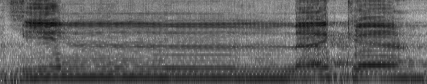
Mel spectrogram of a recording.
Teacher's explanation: Innaka, pada bacaan innaka ada nun yang berharakat tasydid. Ini ditahan dengan bacaannya 2 harakat dengan menahan bunyi n-nya, yang kita kenal dengan istilah yaitu gunnah.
